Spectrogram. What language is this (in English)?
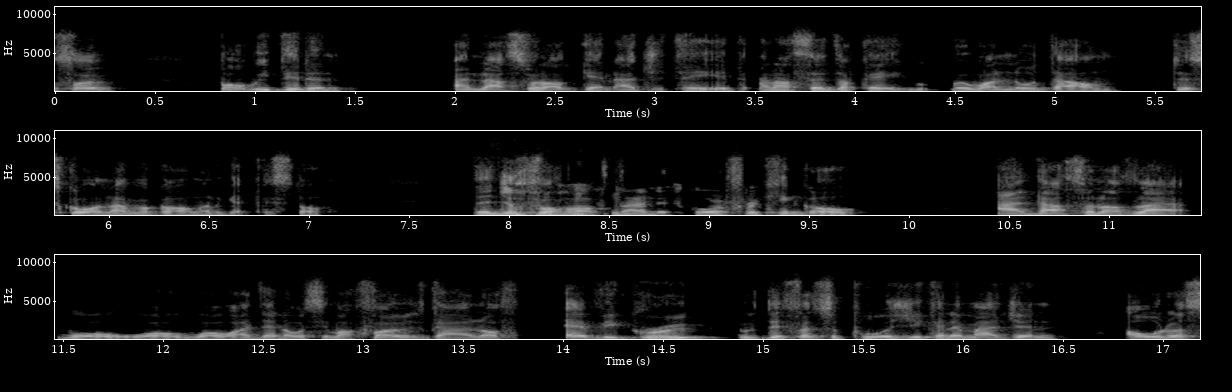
English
